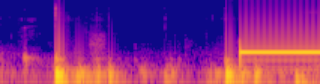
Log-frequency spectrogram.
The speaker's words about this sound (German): Du wolltest ja Savo anrufen. So, gucken wir mal. Es klingelt.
